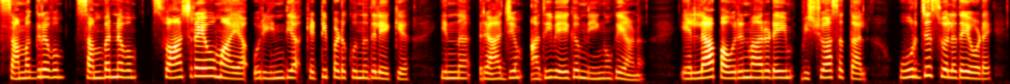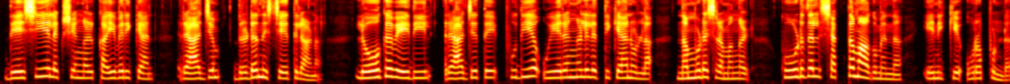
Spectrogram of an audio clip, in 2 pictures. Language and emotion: Malayalam, neutral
